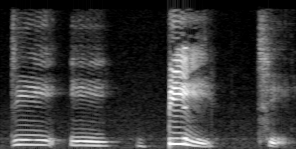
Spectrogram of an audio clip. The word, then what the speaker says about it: debt: is pronounced d but it's spelled D E BT so we pronounce it debt okay to be in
